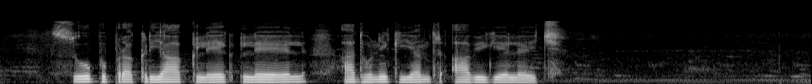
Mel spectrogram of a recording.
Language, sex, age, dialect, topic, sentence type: Maithili, male, 18-24, Southern/Standard, agriculture, statement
